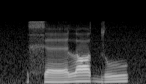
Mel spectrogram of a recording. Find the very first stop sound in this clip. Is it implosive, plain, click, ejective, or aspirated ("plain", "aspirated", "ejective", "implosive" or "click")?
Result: plain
